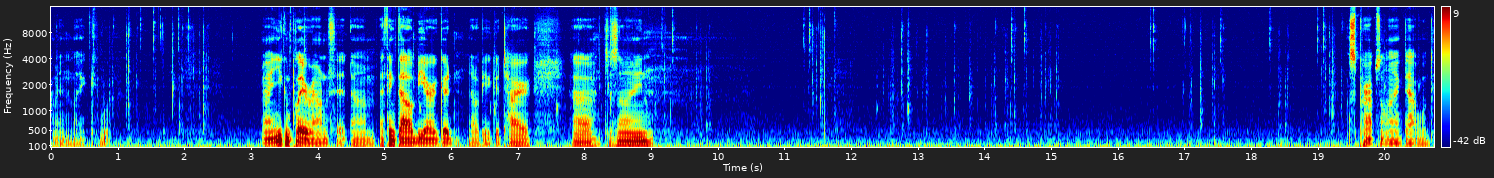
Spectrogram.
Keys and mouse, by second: 3.6 Tab, 3.6 b, 7.3 Tab, 7.8-9.6 typing, 11.4-13.0 drag, 11.4 Tab, 11.6 z, 12.8-14.8 typing, 13.0 Tab, 17.1 a, 17.4 b, 18.2 click, 18.5 g, 19.1 Tab, 19.2 z.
